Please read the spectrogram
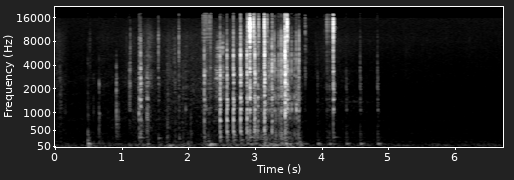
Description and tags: chair sitting 2
By request.
Foley sounds of person sitting in a wooden and canvas folding chair. 2 of 8. You may catch some clothing noises if you boost the levels.
AKG condenser microphone M-Audio Delta AP
wood, creek, soundeffect, chair, sit, foley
